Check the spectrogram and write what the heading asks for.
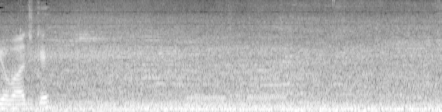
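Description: Phone ringback tone from a smartphone on loudspeaker: a low double ring, two short beeps about two seconds in, as the outgoing call rings unanswered. Steady road-traffic rumble underneath.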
